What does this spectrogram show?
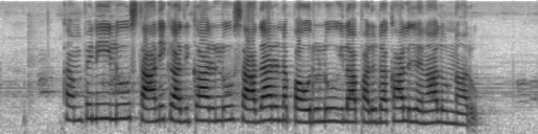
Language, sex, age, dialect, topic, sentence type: Telugu, female, 25-30, Southern, banking, statement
